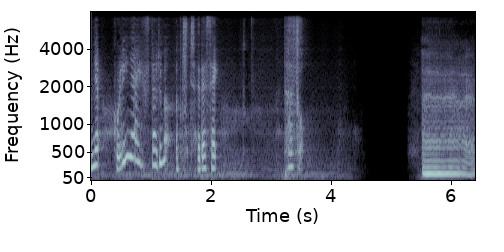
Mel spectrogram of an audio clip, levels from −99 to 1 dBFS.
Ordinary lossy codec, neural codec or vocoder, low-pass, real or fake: none; codec, 16 kHz, 0.5 kbps, FunCodec, trained on LibriTTS, 25 frames a second; 7.2 kHz; fake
